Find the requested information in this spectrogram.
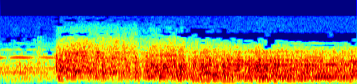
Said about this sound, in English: I was startled by an enormous thunderclap, followed by the wrenching split of wood. It brought me bolt upright and in one bound to the window, where, in the courtyard below, in the flash of the lightning, I could see that the oaken cap over the well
